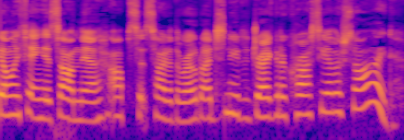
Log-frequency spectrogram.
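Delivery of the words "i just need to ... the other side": usual speaking voice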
